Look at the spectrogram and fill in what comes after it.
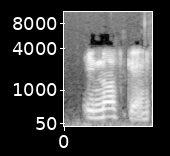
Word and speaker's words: Inosuke: ¿Cómo, te, cómo se dice tu, tu apodo? ¿Inoski? – Inosuke, Inosuke.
